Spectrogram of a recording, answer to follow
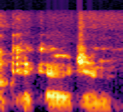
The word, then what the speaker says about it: Kakuto Chojin: It's actually Kakojin. Kakojin, yeah. Kakuto Chojin?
